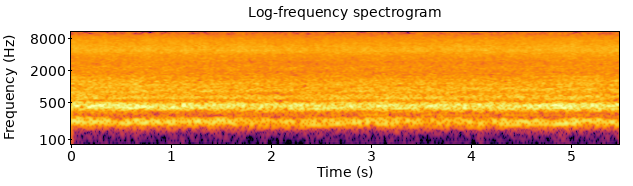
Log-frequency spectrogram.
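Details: A continuous swarm-like drone of honey bees coming and going at a beehive entrance, steady in loudness, with a low, thick hum and a faint airy buzz above it.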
